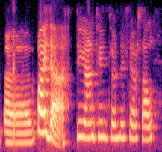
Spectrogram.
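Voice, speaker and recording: A woman's voice: high-pitched, lively intonation, moderate pace. A woman from Romania with a Romanian accent hosting an informal livestream in an encouraging way. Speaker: host. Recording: muffled, band-limited online stream audio.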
